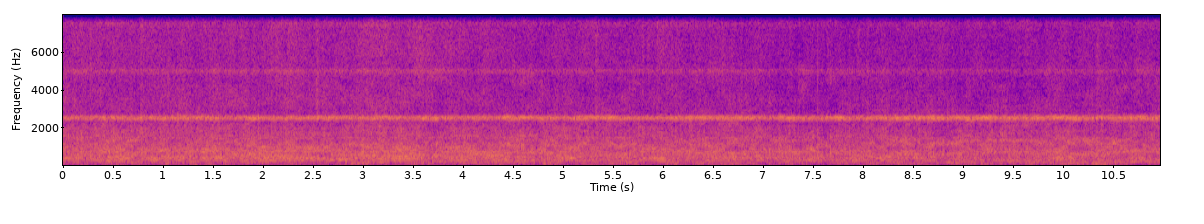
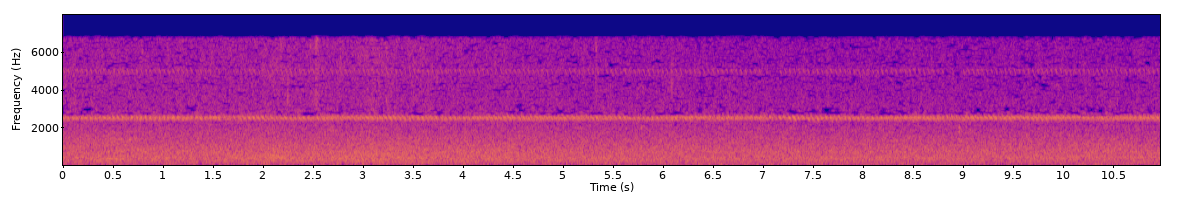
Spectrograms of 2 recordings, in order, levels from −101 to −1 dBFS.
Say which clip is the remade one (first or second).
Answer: first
